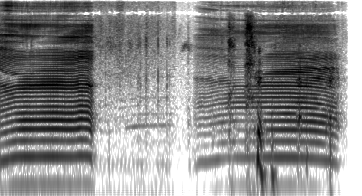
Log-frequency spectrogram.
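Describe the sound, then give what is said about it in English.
A calf moos twice, loud, each call a long, low, droning bellow with a brief pause between them; no one speaks. “There's your calf. Is that what that? It's a cow.”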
